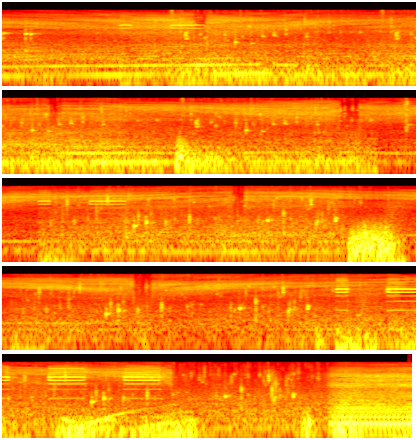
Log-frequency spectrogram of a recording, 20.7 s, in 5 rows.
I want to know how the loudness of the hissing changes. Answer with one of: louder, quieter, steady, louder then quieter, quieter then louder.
steady.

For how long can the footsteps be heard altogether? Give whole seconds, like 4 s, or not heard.
not heard.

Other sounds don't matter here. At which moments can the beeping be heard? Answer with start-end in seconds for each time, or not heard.
1.2-2.1, 8.7-9.6, 15.8-18.6.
